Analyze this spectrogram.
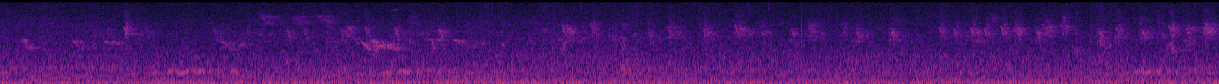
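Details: Red-faced mousebirds in a nectarine tree: faint, high chirps and short down-slurred whistles scattered throughout, over a steady low background rumble.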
